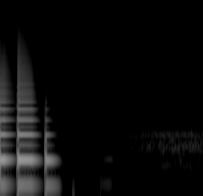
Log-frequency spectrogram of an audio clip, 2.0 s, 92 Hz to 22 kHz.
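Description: Behringer 2600 synthesizer sounding the same low, buzzy note over and over, retriggered automatically by its repeat function at about four notes a second; the notes stop under a second in.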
